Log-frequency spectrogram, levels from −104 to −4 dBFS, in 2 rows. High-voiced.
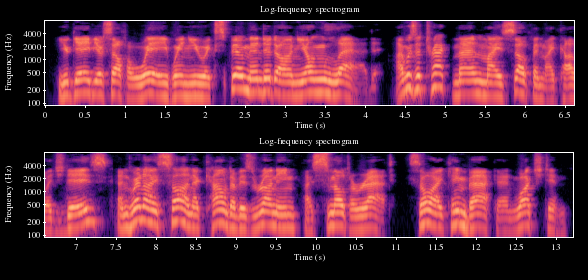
No: medium, 155 Hz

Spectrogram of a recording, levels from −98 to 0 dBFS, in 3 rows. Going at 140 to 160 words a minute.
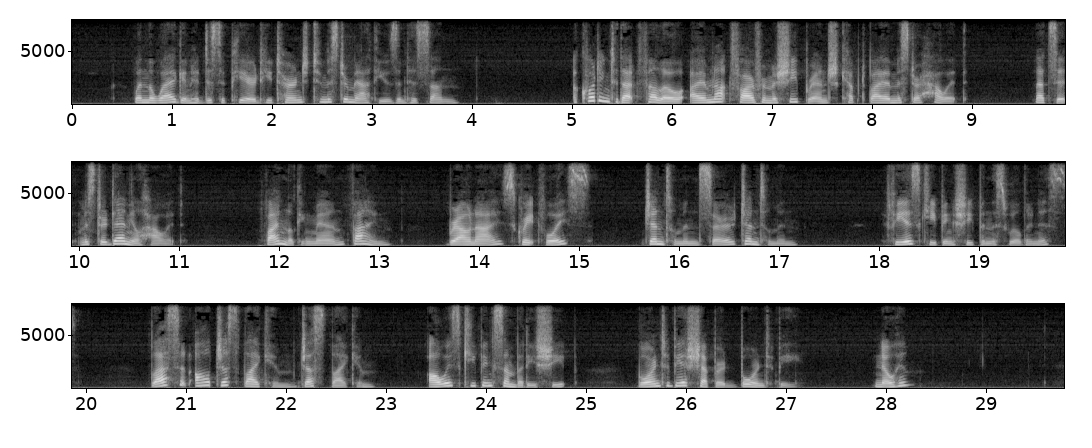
Yes: average, 155 wpm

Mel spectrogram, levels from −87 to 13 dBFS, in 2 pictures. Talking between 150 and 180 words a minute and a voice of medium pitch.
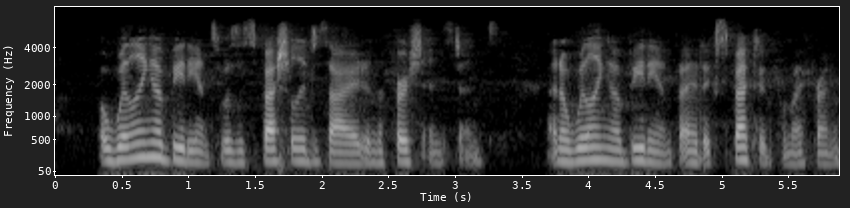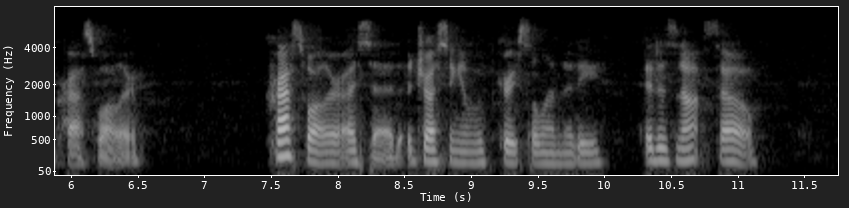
Yes: average, 170 wpm; medium, 160 Hz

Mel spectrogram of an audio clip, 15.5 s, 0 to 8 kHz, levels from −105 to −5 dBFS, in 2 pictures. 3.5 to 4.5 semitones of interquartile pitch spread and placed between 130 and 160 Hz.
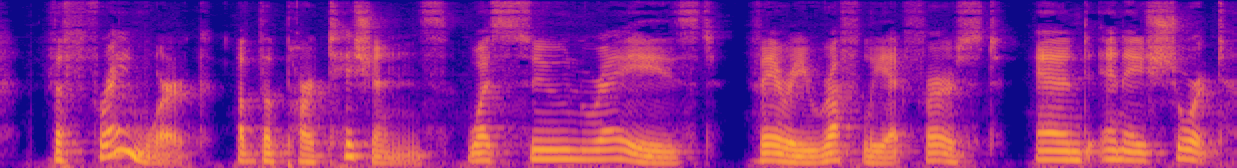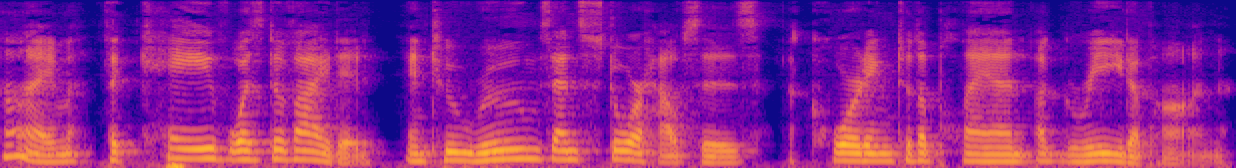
Yes: average, 4.1 semitones; medium, 140 Hz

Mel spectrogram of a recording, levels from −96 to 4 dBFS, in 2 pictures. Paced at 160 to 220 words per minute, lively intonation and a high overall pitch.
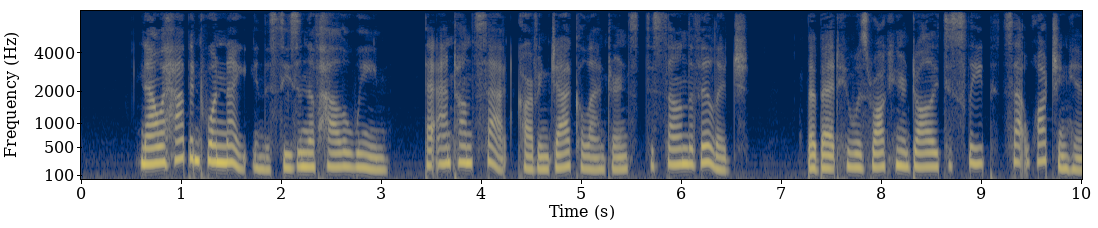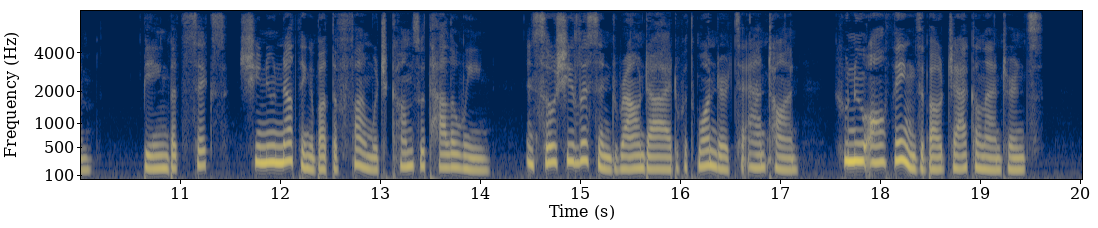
Yes: average, 190 wpm; wide, 5.9 semitones; high, 195 Hz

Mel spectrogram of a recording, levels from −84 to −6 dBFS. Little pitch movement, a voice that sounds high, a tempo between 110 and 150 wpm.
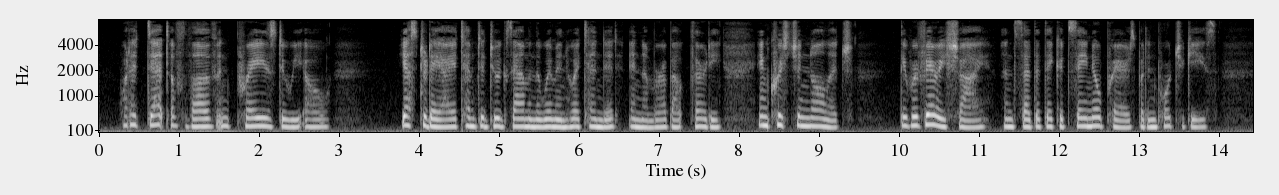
No: narrow, 2.0 semitones; high, 200 Hz; average, 170 wpm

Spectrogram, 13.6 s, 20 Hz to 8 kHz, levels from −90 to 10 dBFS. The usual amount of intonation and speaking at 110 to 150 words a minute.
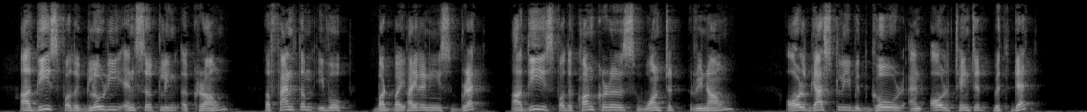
Yes: average, 3.3 semitones; slow, 135 wpm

